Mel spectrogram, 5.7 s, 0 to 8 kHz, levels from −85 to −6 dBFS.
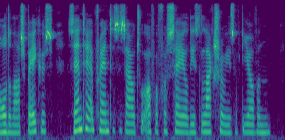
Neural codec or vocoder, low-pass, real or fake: none; 7.2 kHz; real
